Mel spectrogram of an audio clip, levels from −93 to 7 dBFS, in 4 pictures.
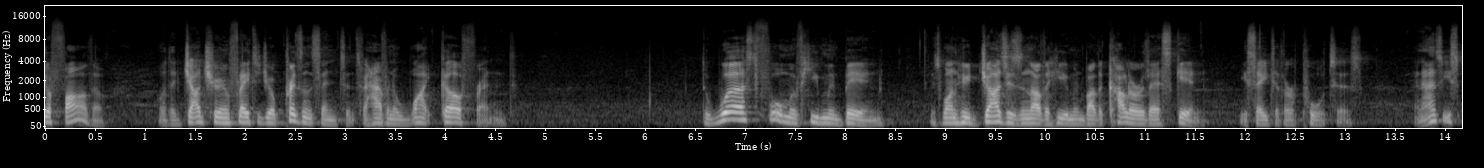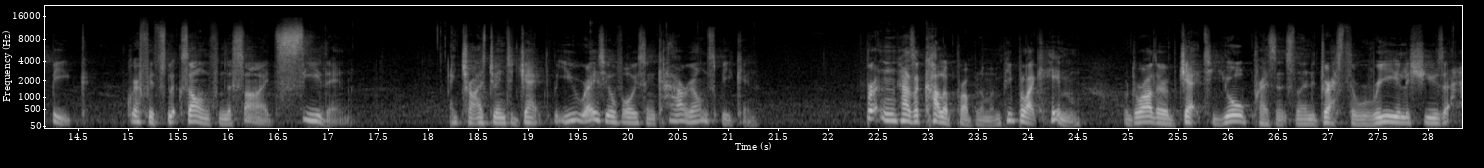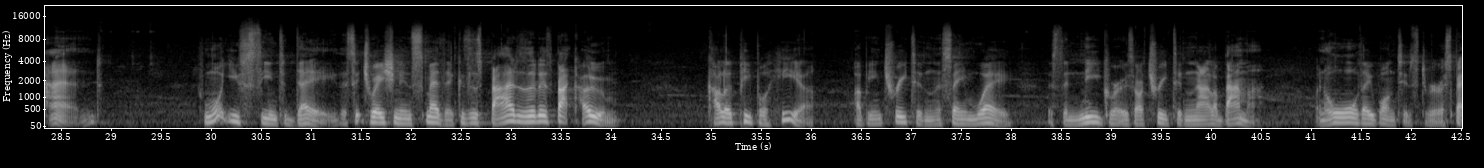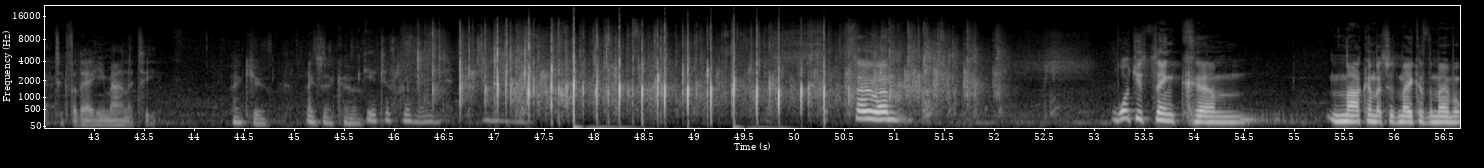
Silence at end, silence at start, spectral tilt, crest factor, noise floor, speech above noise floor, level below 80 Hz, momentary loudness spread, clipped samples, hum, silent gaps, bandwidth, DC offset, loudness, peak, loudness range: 0 s; 0 s; -5 dB/octave; 30 dB; -64 dBFS; 35 dB; -72 dBFS; 19 LU; under 0.1%; none; none; 15.5 kHz; under 0.1%; -29 LUFS; 0 dBFS; 11 LU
